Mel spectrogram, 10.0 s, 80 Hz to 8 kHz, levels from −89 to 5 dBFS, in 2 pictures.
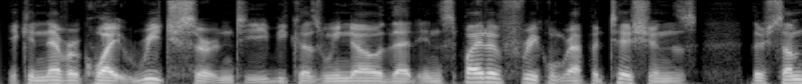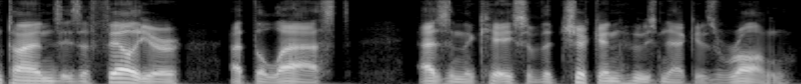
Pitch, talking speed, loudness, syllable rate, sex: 95 Hz, 205 wpm, -20 LUFS, 6.0 syllables/s, male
